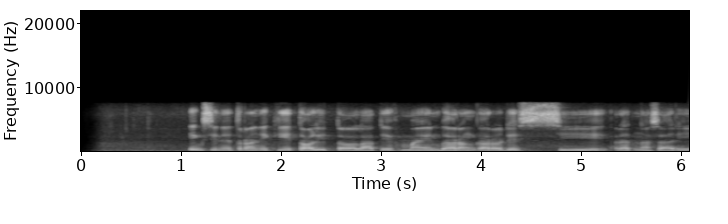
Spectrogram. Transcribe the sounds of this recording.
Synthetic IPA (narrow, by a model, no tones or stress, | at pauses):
ʔɪŋsinet̪ɾɔnikit̪olit̪ɔlat̪ɪfmaɪnbaɾəŋkaɾodesiɾɛt̪̚nasaɾi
